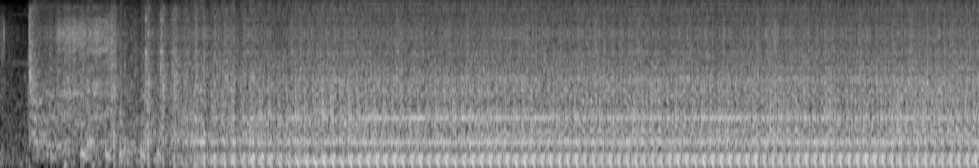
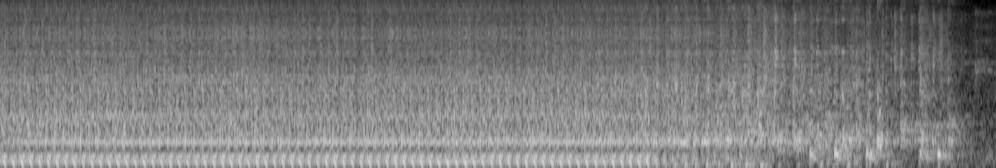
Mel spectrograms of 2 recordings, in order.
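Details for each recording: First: Craftsman riding mower after fuel tank replacement: catches on first crank, settles into a steady, even single-cylinder thump about four beats a second, no misfires; normal start and idle. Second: Craftsman riding mower engine after fuel tank replacement: running steadily at about four beats a second, solenoid connection cut at carburetor; loses power after five seconds and dies within two. Poor fuel shutoff solenoid contact stops the engine; won't run.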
